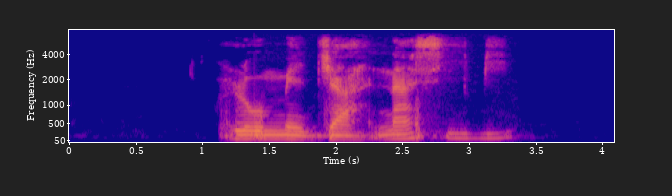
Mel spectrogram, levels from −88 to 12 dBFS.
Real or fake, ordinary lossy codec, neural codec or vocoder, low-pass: real; Opus, 64 kbps; none; 7.2 kHz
